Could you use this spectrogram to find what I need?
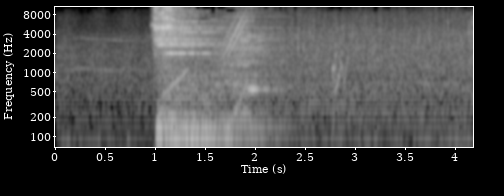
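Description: A bright chime rings out with a shimmering sweep.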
